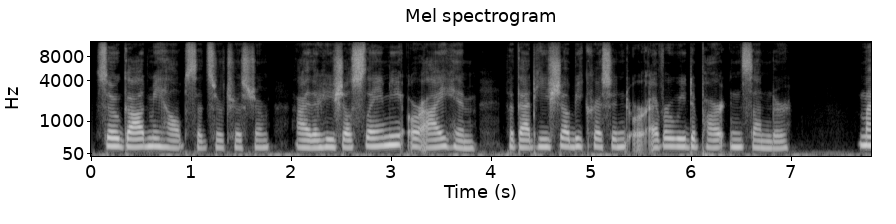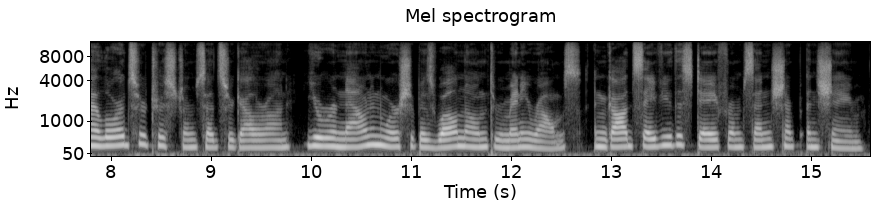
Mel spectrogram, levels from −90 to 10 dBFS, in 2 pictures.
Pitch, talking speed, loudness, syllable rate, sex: 190 Hz, 210 wpm, -19 LUFS, 5.2 syllables/s, female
